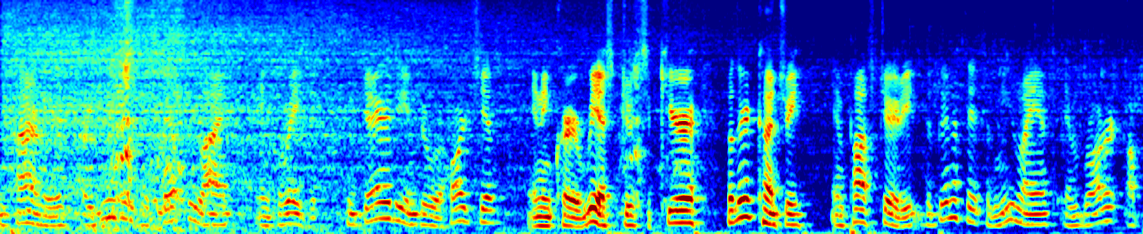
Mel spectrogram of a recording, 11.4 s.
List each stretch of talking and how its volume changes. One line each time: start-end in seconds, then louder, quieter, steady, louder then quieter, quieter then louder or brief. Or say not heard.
0.0-11.3 louder then quieter.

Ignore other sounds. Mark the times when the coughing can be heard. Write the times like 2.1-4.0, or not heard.
not heard.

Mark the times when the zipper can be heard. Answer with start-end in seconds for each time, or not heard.
0.9-1.9, 6.0-7.0.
